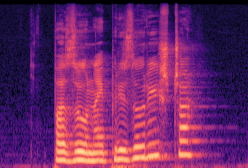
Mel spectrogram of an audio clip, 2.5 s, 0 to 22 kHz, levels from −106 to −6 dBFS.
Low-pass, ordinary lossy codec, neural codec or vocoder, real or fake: 19.8 kHz; none; none; real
